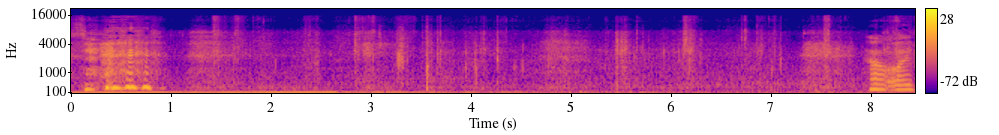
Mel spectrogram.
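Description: Footsteps crunch softly on dry plant stalks and soil outdoors.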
